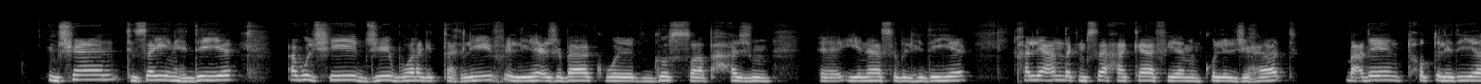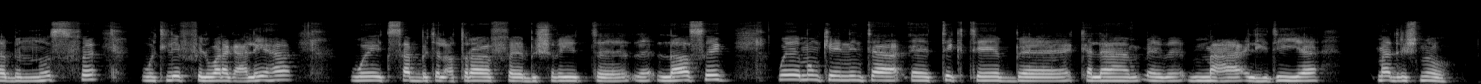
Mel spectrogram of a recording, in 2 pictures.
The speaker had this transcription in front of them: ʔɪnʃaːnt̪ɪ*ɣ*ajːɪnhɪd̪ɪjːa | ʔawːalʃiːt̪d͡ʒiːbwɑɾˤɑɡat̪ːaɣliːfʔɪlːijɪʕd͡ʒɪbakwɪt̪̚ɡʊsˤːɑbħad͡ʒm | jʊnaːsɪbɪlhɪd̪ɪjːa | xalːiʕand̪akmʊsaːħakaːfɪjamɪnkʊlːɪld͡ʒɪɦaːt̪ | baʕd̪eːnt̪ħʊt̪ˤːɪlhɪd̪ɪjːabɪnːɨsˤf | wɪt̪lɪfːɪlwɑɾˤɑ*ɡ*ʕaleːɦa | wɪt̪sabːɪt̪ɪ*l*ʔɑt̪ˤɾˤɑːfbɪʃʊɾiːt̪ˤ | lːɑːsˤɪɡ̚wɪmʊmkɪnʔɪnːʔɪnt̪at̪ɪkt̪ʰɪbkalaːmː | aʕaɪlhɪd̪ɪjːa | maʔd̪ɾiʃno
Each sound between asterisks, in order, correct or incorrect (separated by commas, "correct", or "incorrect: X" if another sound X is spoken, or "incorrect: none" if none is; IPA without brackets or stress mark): incorrect: z, correct, correct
